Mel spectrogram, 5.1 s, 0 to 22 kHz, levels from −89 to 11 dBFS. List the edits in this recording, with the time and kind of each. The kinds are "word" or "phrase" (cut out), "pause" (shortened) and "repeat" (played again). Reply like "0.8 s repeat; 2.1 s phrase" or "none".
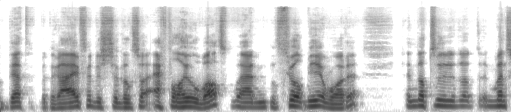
none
